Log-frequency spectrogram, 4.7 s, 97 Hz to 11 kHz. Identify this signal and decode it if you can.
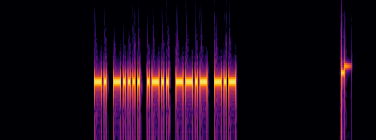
Morse code, heard as a keyed tone, about 40 wpm, 700 Hz. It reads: N6LQK
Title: USA Call Signs - 5 Characters - 4x Character Spacing - 40wpm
